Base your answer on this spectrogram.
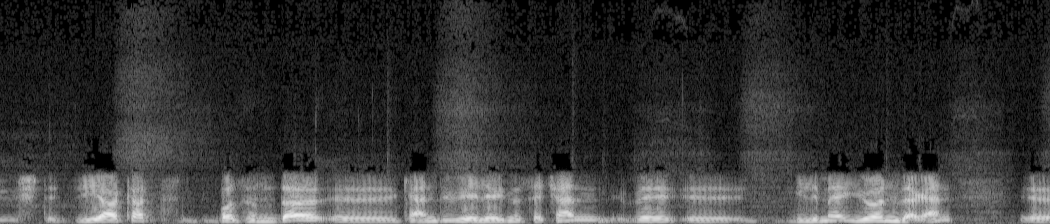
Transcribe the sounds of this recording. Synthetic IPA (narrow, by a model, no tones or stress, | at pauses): iʃt̪ʰɛzijaːkʰat̪bazɯnd̪a | cʰænd̪iyje̞lʲe̞ɾiniset͡ʃʰænvɛ | bilʲimɛjønveɾæn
